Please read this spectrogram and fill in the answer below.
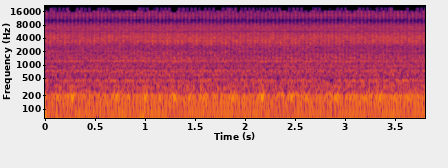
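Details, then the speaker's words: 2006 Nissan Sentra 1.8L automatic, A/C off: a light, fairly regular tap about three times a second over a smooth idle; ticking in the top end, owner wonders if lifters, cause unconfirmed. "It's just the motor. I hear it tapping. You hear that tapping?"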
